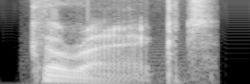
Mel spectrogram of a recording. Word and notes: correct: British English

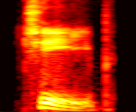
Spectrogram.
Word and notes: cheap: British English

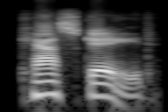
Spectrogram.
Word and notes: cascade: American English

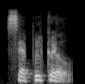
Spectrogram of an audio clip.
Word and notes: sepulchral: Indian

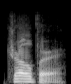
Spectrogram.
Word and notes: drover: American English

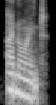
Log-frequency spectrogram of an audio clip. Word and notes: anoint: Indian

